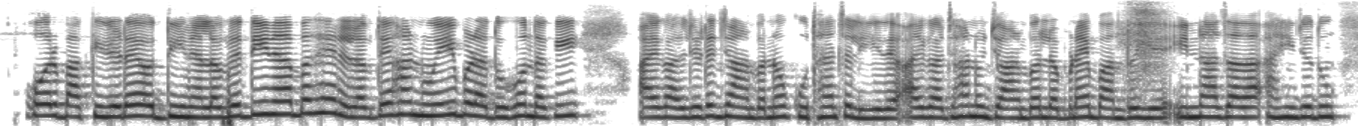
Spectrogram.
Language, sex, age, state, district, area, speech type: Dogri, female, 18-30, Jammu and Kashmir, Kathua, rural, spontaneous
